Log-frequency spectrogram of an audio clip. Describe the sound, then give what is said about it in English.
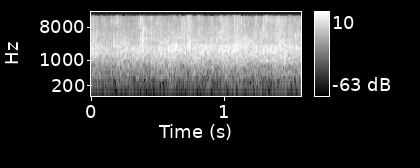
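A crowd applauds steadily, a dense wash of many hands clapping at a constant, fairly loud level, with no voices standing out. “Yeah, if you, round of applause.”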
